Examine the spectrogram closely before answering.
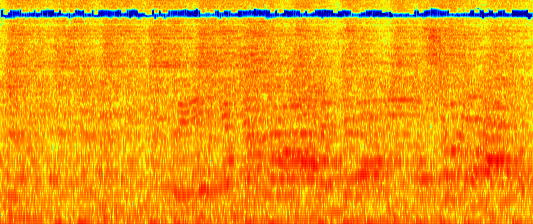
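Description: Live hard rock band playing loud: distorted electric guitar over drums and bass, with a male voice singing. Heard from within the arena audience.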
